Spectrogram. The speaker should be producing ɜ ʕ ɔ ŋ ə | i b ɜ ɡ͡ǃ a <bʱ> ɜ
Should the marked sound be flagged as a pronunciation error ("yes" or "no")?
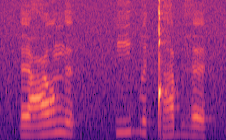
no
